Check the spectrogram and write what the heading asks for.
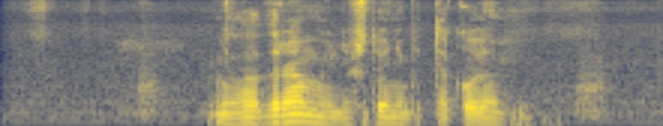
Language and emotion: Russian, neutral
